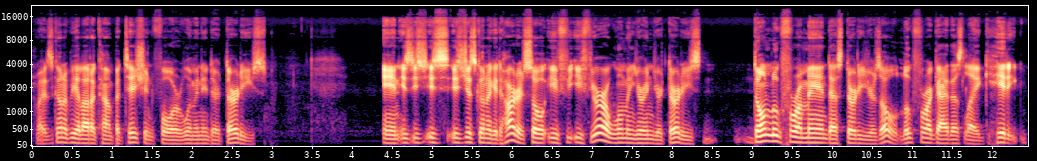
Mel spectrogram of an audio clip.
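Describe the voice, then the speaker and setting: An opinionated man in his thirties reacts in casual commentary. He leans on repetition to hammer his points, at a middle pitch. The sound is close and dry. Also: clear, resonant tone, no echo. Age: 30s.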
